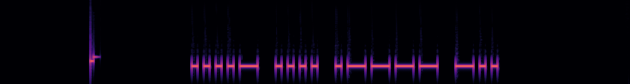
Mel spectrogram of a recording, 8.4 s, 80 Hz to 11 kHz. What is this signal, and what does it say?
Morse code, heard as a keyed tone, about 15 wpm, 700 Hz. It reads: 4H1D
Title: Four Challenging Letter-Number Combinations 15wpm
